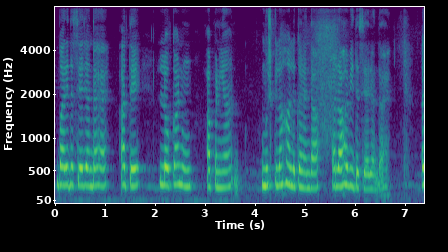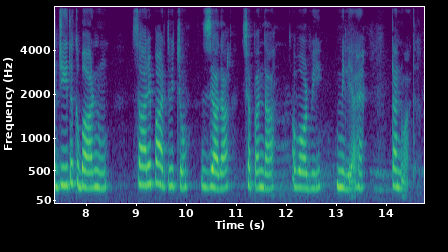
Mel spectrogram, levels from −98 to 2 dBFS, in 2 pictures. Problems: none marked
